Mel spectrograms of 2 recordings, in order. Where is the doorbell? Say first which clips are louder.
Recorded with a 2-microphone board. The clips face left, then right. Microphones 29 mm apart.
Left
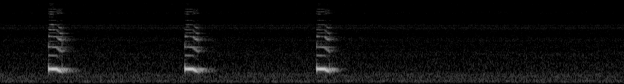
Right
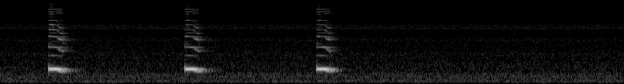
Even; 30° left (ahead or behind), 0.8 m.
